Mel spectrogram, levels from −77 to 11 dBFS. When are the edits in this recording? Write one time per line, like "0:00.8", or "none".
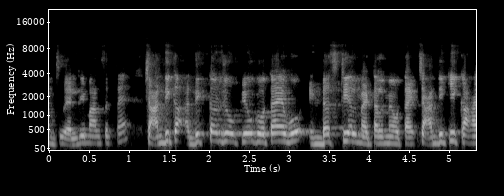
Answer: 0:01.1
0:04.6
